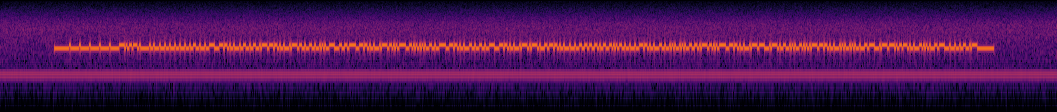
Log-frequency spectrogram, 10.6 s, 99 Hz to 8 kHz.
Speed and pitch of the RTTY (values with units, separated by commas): 75 baud, 170 Hz shift, 1280 Hz centre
